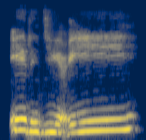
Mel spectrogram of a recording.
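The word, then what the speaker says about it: ارجعي: So here how we should pronounce it, i'lamu, and here the kasra example, irji'i.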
